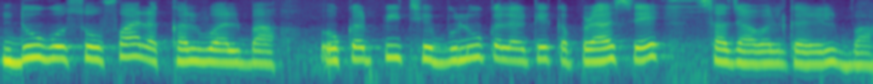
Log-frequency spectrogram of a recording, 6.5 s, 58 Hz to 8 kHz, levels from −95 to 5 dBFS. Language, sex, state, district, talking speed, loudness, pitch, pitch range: Bhojpuri, female, Bihar, East Champaran, 145 wpm, -13 LUFS, 230 Hz, 210-255 Hz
